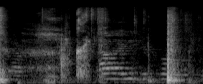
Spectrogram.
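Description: Children's short muffled vocal sounds, not clear words, with two sharp knocks, one at the very start and one near the end.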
